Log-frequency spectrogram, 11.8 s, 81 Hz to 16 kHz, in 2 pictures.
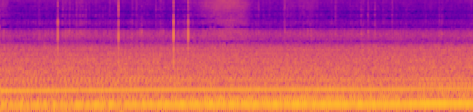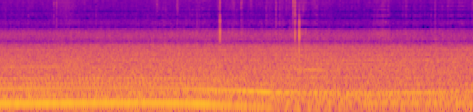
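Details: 2002 Ford Ranger: steady low hum or drone over the running engine, only during the first seconds of driving when cold, fading after about nine seconds and gone once engine temperature is up; cause unknown.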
